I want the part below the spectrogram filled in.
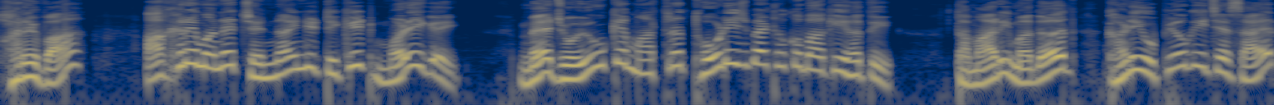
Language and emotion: Gujarati, surprised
